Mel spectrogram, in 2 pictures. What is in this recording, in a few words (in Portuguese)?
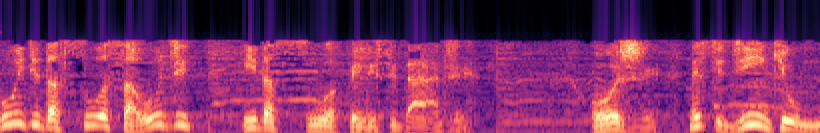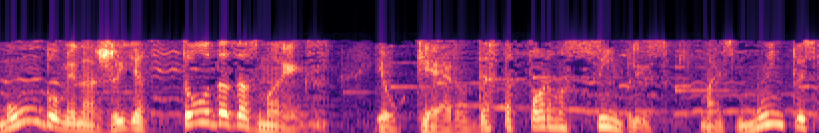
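MÃE VOCÊ É TUDO, Masculino; Dia das Mães; Telemensagens 2017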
